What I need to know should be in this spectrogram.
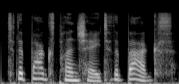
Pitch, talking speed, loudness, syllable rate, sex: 210 Hz, 235 wpm, -19 LUFS, 4.9 syllables/s, female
